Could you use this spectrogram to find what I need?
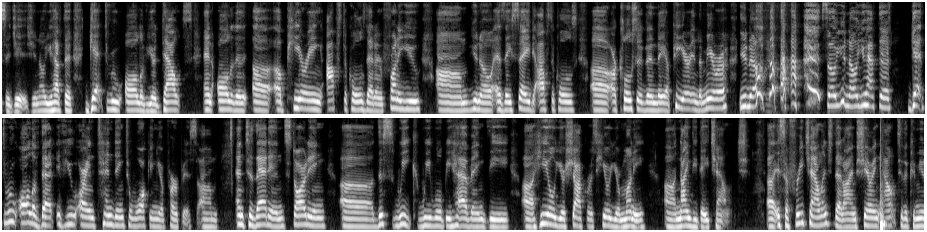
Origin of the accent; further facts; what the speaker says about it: Trenton, New Jersey, United States; right here in my hometown, Trenton, New Jersey.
